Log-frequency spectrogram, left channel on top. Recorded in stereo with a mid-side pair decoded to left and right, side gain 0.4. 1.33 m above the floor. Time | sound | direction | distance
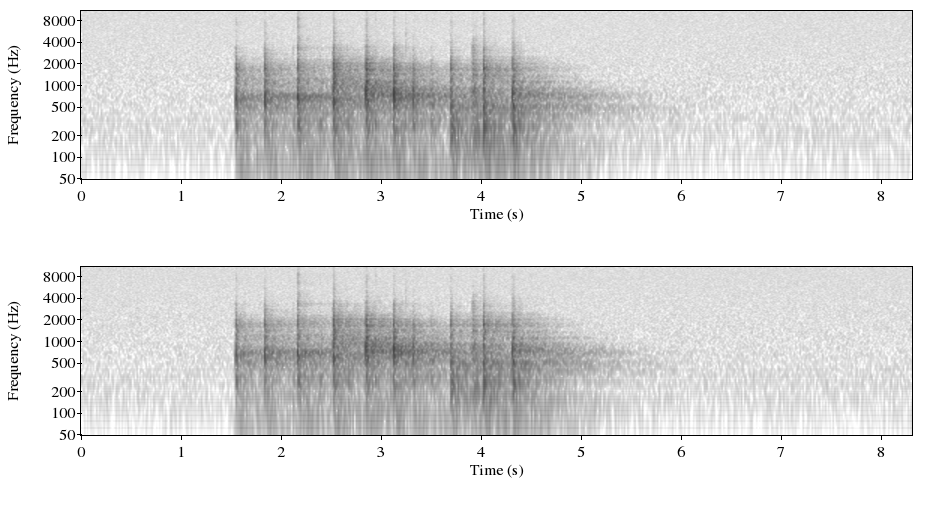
1.5 | hammering | 20° left | 1.7 m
